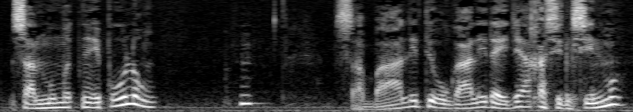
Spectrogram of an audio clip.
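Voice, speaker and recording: A man's voice: medium pitch, very animated, normal speed, slightly rough. A man playing an affectionate, sincere young student sweetheart with an Ilocano accent in a Philippine radio drama. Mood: tender.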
